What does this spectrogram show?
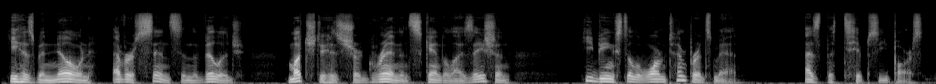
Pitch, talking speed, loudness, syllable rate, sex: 95 Hz, 165 wpm, -21 LUFS, 5.5 syllables/s, male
